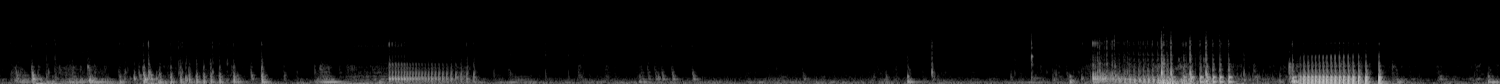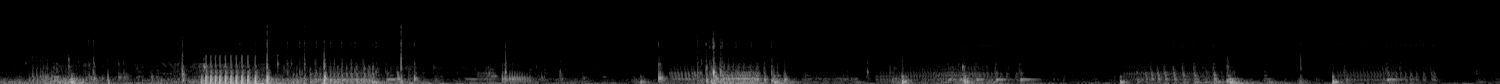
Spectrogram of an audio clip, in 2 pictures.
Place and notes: Šeimyniškiai, Lithuania, fallen tree
Contact microphone on a wind-broken tree
Utenos apskritis, Lietuva, 17 May 2022, ~18:00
